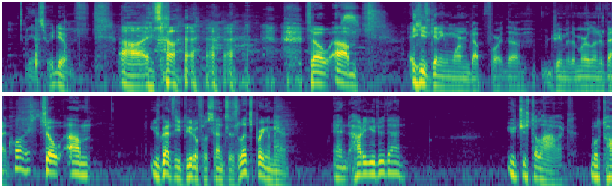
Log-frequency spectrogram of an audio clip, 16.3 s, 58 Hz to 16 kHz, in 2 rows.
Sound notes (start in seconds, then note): 1.5 Adamus chuckles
